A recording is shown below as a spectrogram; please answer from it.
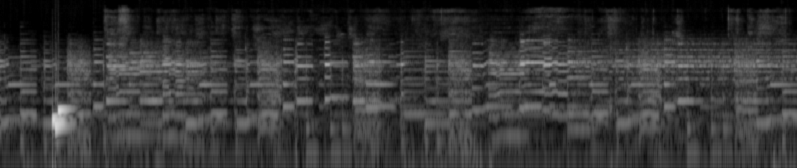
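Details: Guitar music plays throughout, with one sharp knock near the start and no animal voice.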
